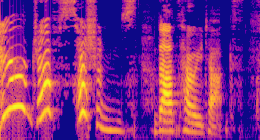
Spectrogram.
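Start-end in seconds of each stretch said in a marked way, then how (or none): 0.0-1.4 squeaked out way up high. Act out a man from California addressing his letter to Jeff Sessions in a Mickey Mouse voice. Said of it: "he talks like Mickey Mouse".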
